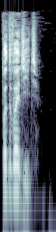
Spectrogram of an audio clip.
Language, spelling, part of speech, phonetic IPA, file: Russian, подводить, verb, [pədvɐˈdʲitʲ], Ru-подводить.ogg
- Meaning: 1. to bring closer 2. to place (under) 3. to substantiate (with), to support (with), to account (for by) 4. to class, to group together, to present (as), to depict (as) 5. to drive (at), to suggest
